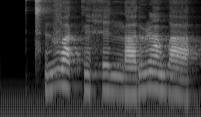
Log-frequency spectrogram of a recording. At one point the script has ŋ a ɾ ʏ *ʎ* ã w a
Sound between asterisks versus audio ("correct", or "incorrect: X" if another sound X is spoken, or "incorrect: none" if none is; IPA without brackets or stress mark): incorrect: ɭ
